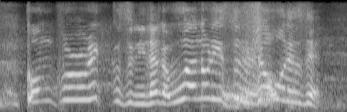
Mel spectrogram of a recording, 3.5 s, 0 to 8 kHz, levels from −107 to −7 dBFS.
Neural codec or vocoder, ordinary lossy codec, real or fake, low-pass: codec, 16 kHz in and 24 kHz out, 1 kbps, XY-Tokenizer; AAC, 32 kbps; fake; 7.2 kHz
